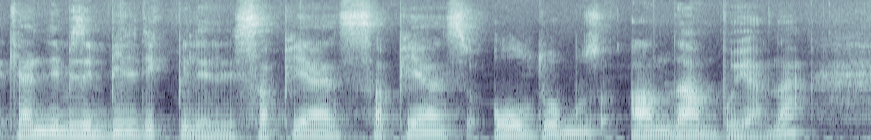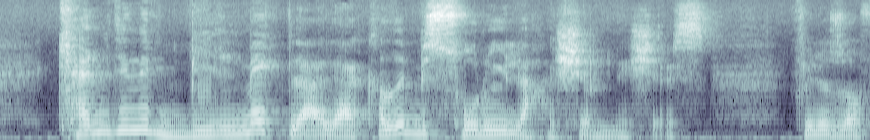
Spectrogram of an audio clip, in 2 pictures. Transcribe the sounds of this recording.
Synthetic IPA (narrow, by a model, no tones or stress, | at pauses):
cʰɛnd̪imizibilʲd̪ic̚bilʲḛlʲḭsapʰijænsːapʰjanso̞lˠd̪uːmuzand̪anbṵja̰na | cʰɛnd̪inibilʲmɛclʲɛalʲaːkʰalˠɯbiso̞ɾujlˠa̰haʃɯɾeʃḛɾiz̥ | filʲo̞zof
